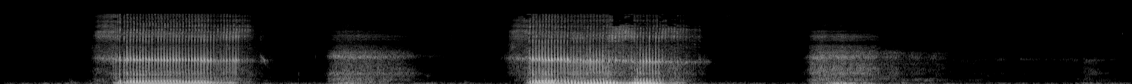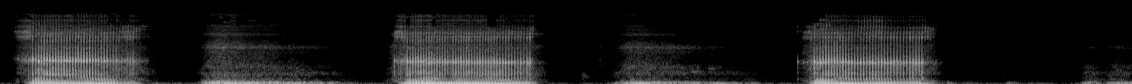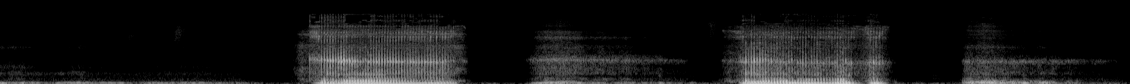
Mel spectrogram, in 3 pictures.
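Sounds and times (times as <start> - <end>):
man snoring loudly: 0.9 - 2.7, 5.1 - 7.1, 11.5 - 14.6, 15.2 - 16.8, 19.3 - 20.8, 25.6 - 31.6
soft breath: 3.1 - 4.7, 8.0 - 11.3, 13.3 - 14.9, 17.4 - 19.1, 22.1 - 25.8, 27.9 - 30.0, 32.2 - 33.9.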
